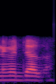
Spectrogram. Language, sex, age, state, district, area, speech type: Goan Konkani, male, 18-30, Goa, Quepem, rural, conversation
